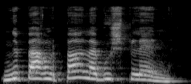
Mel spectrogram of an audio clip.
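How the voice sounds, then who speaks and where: Woman, unhurried language teacher, precise diction. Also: a little high, animated. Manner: deliberate, articulated teacher's delivery with pauses for exercises. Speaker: French teacher. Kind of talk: slow, clear grammar lesson.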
